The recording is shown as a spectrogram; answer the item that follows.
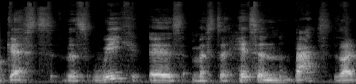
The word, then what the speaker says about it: Hiten Bhatt: podcaster and our guest this week is Mr hiton Bat did I pronounce that right correct okay hon is an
